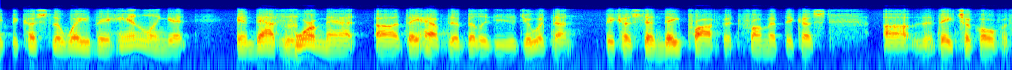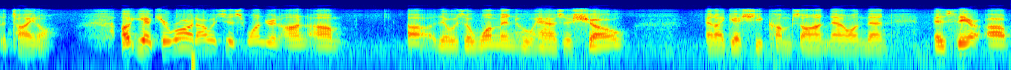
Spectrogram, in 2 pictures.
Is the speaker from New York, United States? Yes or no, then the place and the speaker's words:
no; Connecticut, United States; Connecticut.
